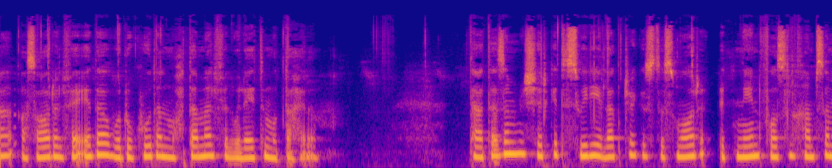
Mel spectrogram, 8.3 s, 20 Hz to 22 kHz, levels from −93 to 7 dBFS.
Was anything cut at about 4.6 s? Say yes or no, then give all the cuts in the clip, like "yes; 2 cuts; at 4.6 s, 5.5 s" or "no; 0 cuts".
no; 0 cuts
